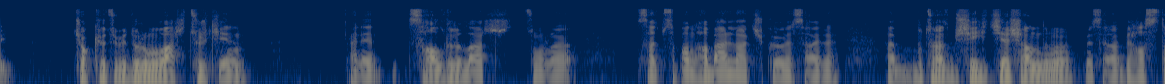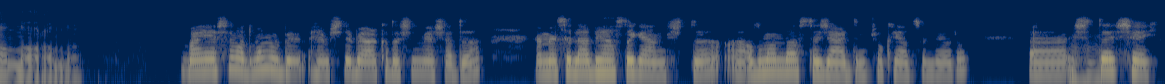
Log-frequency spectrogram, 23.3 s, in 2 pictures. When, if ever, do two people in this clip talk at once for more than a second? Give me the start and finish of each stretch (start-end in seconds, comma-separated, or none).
none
